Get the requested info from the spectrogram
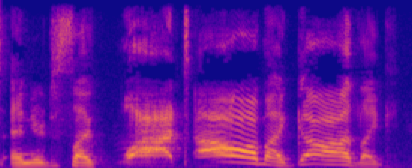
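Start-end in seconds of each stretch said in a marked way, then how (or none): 0.8-2.4 high, louder mock disbelief; disbelieving shock. Scoffing at a writer's bad advice, mock shock. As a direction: gasp it out like you can't believe it.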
